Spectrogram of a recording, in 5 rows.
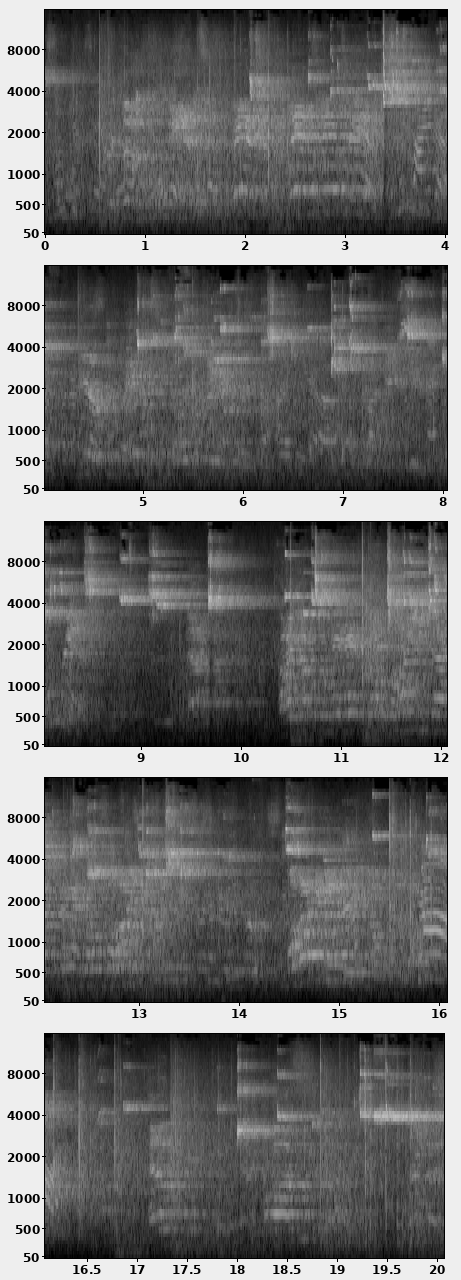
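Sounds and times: sneakers squeaking: 0.0s - 20.0s.

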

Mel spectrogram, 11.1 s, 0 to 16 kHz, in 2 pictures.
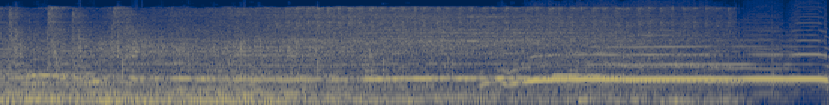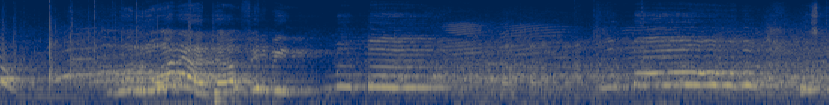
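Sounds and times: folk dance music: 0.0s - 5.2s
people cheering: 0.0s - 6.8s.

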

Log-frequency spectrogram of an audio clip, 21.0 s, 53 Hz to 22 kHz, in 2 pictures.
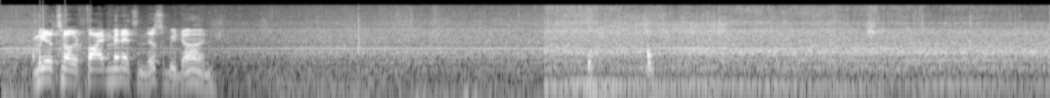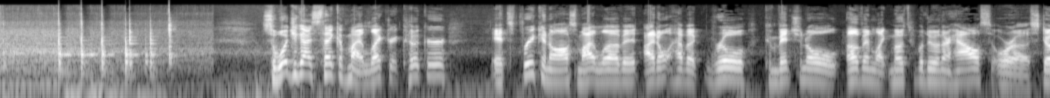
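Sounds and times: vegetables sizzling in a skillet: 5.2s - 11.2s.

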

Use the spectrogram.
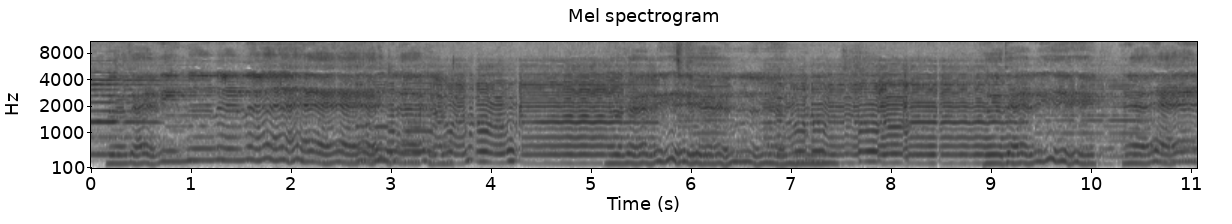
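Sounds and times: violin playing slow phrase: 0.0s - 1.3s, 2.6s - 11.0s
tanpura drone: 0.0s - 11.0s.

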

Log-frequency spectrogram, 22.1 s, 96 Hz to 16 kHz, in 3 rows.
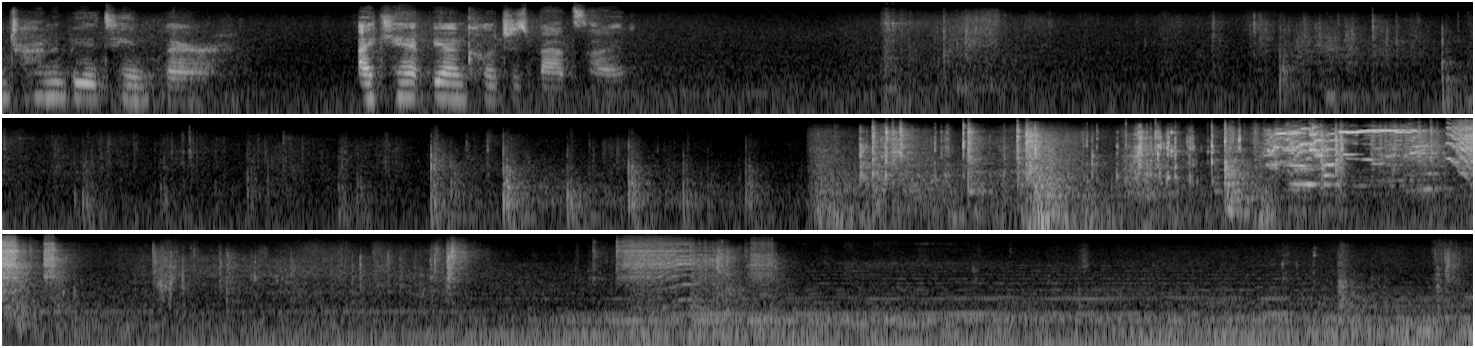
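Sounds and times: metal locker door clanking open: 11.4s - 14.1s
combination padlock being handled: 11.7s - 14.0s
tense background music: 14.6s - 22.0s
footsteps: 15.0s - 18.7s, 21.0s - 22.0s.

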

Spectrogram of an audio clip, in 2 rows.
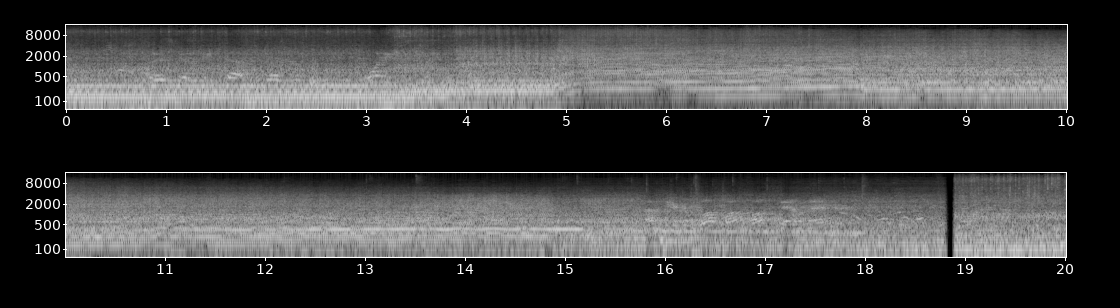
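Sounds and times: drag racing cars accelerating: 0.0s - 20.0s.

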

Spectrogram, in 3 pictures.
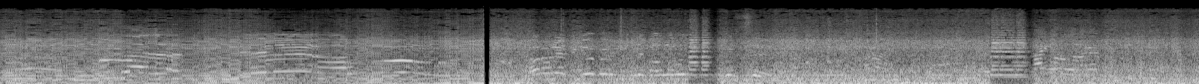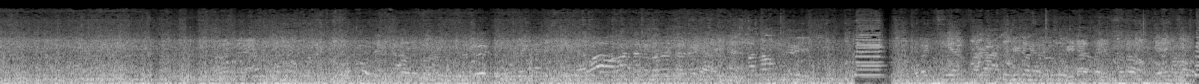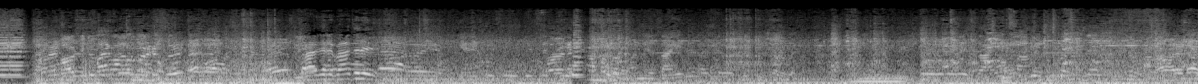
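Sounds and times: vehicle horns honking: 0.0s - 4.7s, 6.7s - 7.5s, 9.2s - 10.8s, 20.5s - 21.1s, 23.8s - 24.6s, 29.6s - 30.9s, 32.2s - 35.6s
bus engine and road noise: 0.0s - 35.9s.

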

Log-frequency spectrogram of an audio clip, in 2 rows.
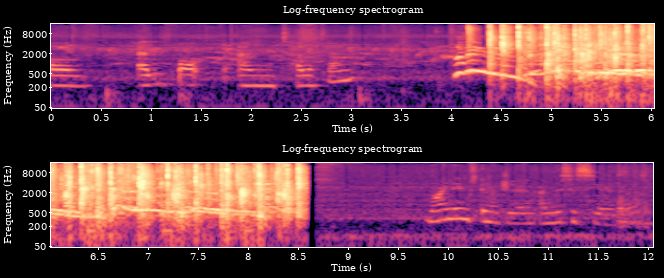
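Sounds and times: child whooping: 4.0s - 8.6s
group clapping hands: 4.2s - 8.6s.

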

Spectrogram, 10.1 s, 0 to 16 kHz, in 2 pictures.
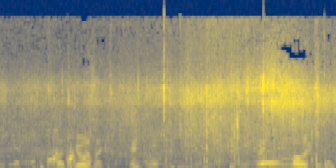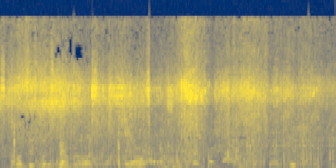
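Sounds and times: indistinct talking: 0.0s - 10.0s
steady hiss: 0.2s - 8.4s.

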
